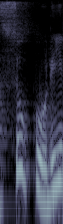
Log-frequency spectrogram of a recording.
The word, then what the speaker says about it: sucuri: primeiro ponto vamos pegar a palavra aqui su Curi vamos compreender primeiramente Qual é a sílaba tônica dela a última se a última ela é uma oxítona eu acentuo as oxítonas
